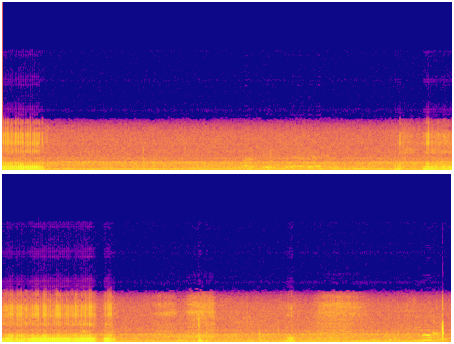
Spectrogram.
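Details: A pet dog snoring while asleep with its tongue out; rough, rasping breaths repeat steadily, with a louder rattling stretch around four to five seconds and background voices.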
